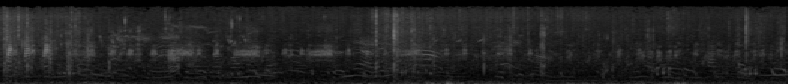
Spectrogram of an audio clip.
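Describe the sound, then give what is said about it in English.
A busy flock of birds, likely ducks, calls constantly as a boy runs among them, with overlapping quacks and honks forming a dense, steady chorus with no pauses, while indistinct voices murmur underneath. “He is a boy's running, of course, amongst the birds.”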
